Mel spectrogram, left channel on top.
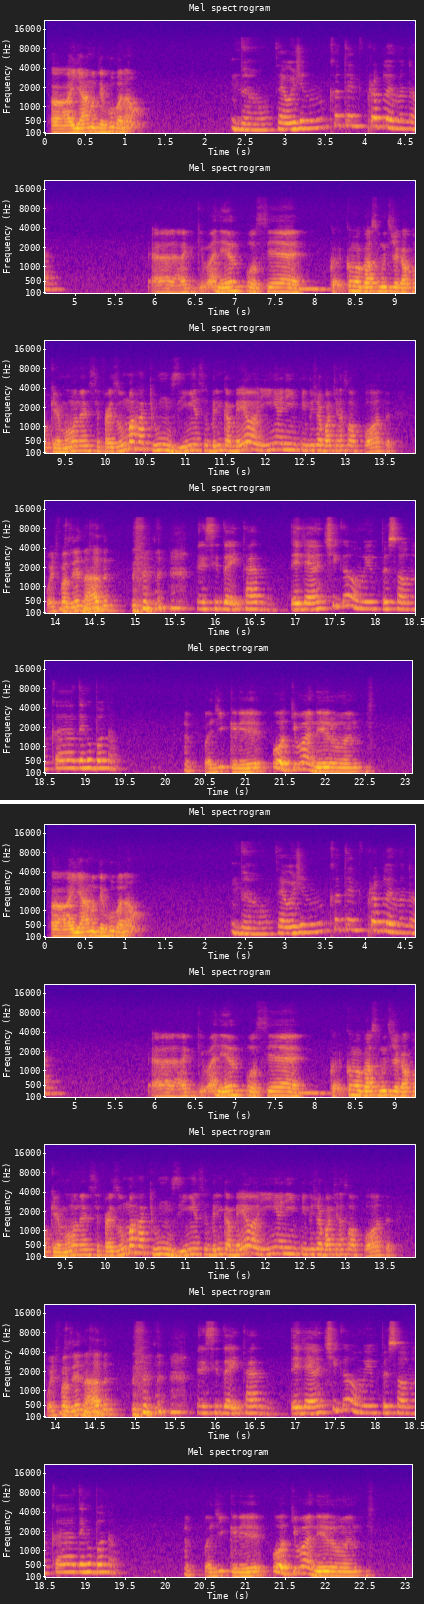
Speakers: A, in the centre; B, on the left.
A: a IA não derruba, não?
B: Não, até hoje nunca teve problema, não.
A: Caraca, que maneiro, pô. Você é...
B: Hum.
A: co- Como eu gosto muito de jogar Pokémon, né? Você faz uma hack runzinha, você brinca meia horinha, a Nintendo já bate na sua porta. Pode
B: <laughs>
A: fazer nada. <laughs>
B: Esse daí tá. Ele é antigão e o pessoal nunca derrubou, não.
A: Pode crer. Pô, que maneiro, mano.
